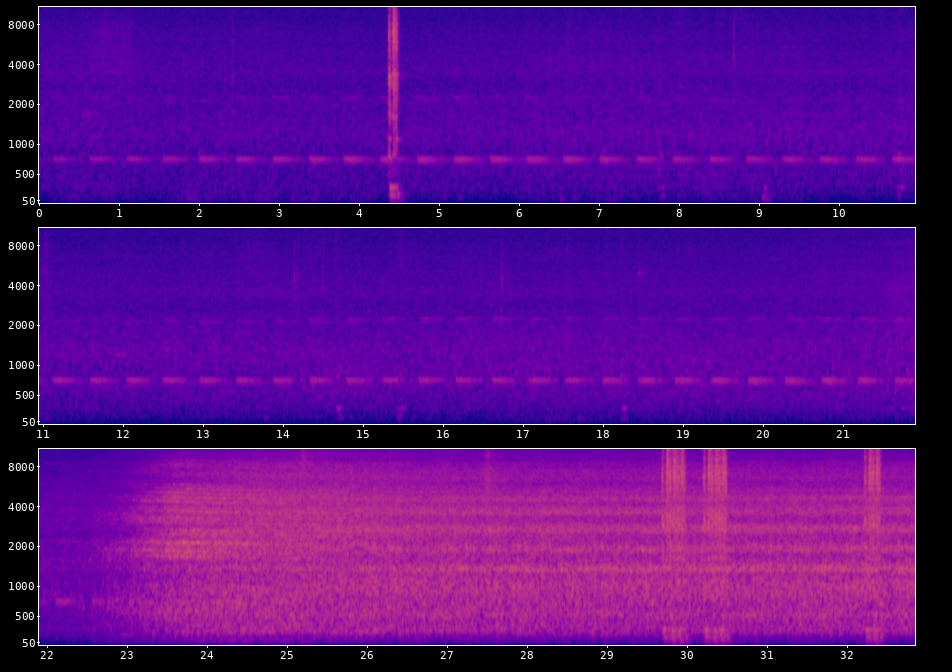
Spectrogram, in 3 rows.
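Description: EF81 electric locomotive hauling E26 sleeper coaches approaching and running past, its noise rising sharply about three-quarters of the way in and staying loud. Before it, only a faint, evenly pulsing steady tone and one sharp click.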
